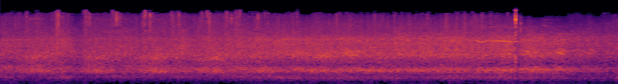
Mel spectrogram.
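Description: A packed baseball stadium crowd at a World Series game between the Kansas City Royals and New York Mets, a loud, sustained roar of cheering and yelling filling the whole stretch.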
